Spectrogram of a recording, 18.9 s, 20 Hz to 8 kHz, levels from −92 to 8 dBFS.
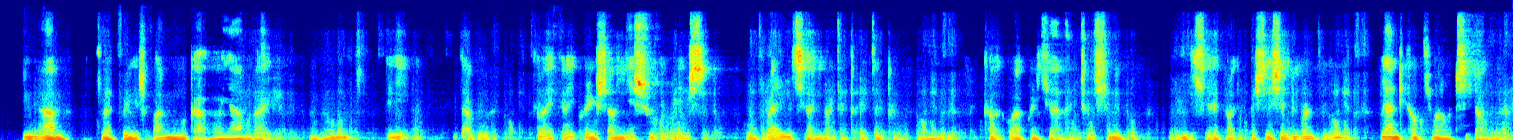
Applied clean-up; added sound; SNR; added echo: neural mask model DeepFilterNet 3.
